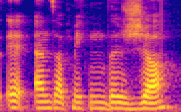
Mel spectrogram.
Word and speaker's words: ج: speaking world you are formal it will always be pronounced ja like a harsh j sound okay now the next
